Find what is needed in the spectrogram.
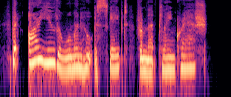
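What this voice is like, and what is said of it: Pleasant woman's voice, American accent. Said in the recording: “in a pleasant voice with an American accent.”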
